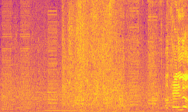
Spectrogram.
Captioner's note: large crash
